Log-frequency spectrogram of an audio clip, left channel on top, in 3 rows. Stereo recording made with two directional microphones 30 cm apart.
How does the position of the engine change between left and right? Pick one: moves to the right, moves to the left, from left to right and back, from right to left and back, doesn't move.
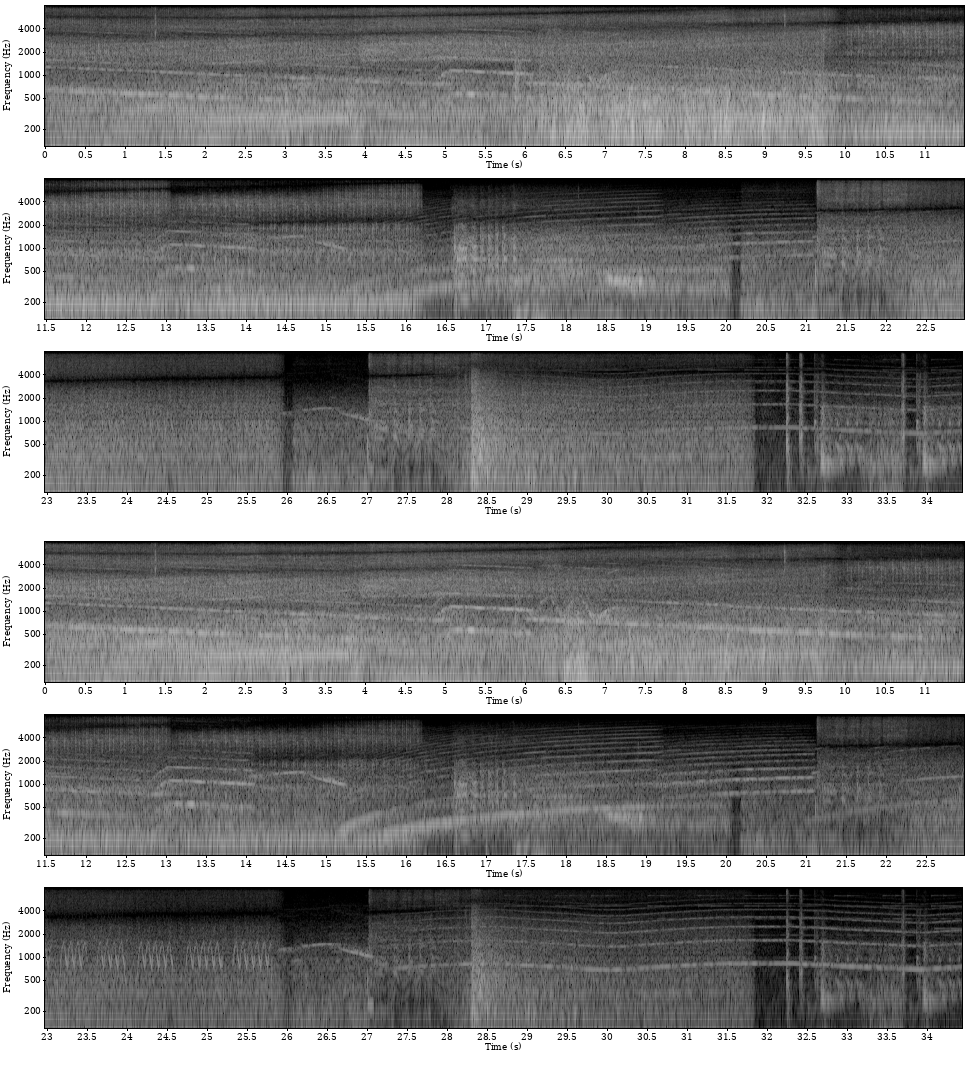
moves to the left.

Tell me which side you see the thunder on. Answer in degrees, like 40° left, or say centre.
50° left.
